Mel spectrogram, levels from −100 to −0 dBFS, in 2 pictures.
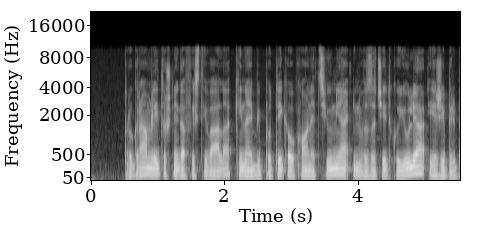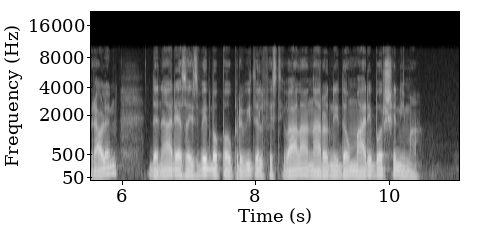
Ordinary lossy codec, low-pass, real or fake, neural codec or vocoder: none; 9.9 kHz; real; none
